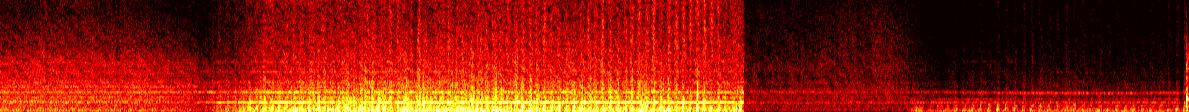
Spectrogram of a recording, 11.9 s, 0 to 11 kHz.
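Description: A CH-53K heavy-lift helicopter's main rotor spins up, giving a loud, steady mechanical roar with a strong turbine whine that holds for several seconds. It then drops abruptly to a quieter hum and rises slightly again.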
